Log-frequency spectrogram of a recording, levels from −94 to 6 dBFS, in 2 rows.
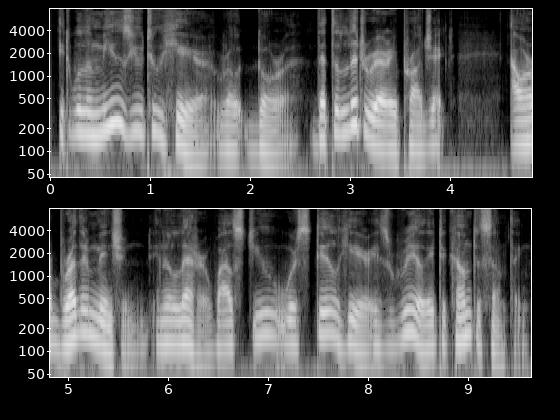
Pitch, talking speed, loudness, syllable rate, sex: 135 Hz, 180 wpm, -19 LUFS, 5.3 syllables/s, male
